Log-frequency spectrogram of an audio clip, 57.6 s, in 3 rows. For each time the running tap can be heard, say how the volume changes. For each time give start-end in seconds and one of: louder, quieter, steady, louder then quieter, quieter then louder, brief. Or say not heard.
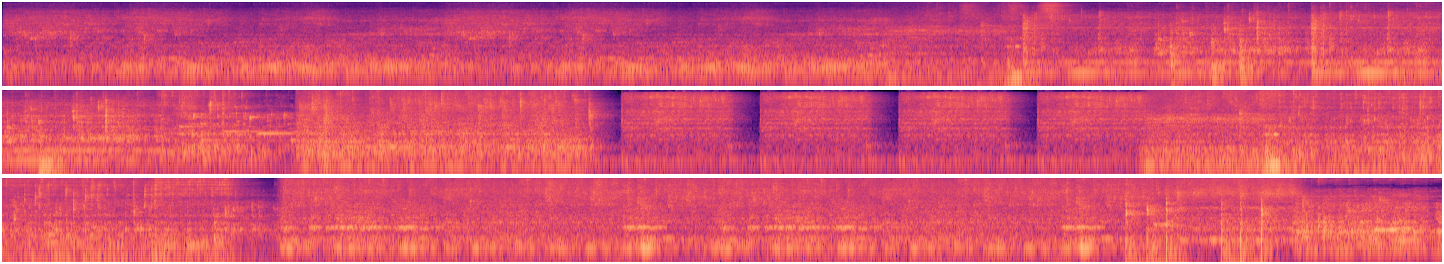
0.0-57.5 louder.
